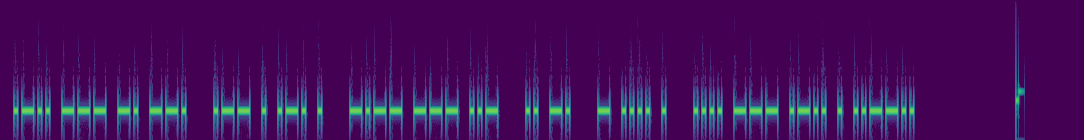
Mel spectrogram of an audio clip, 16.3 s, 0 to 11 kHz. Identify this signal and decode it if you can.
Morse code, heard as a keyed tone, about 20 wpm, 700 Hz. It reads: LONG WERE YOU IN THE HOLE?
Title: Sentences from Top 1600 Words 20wpm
